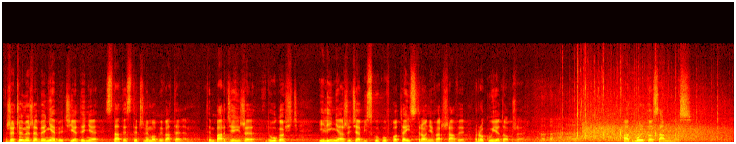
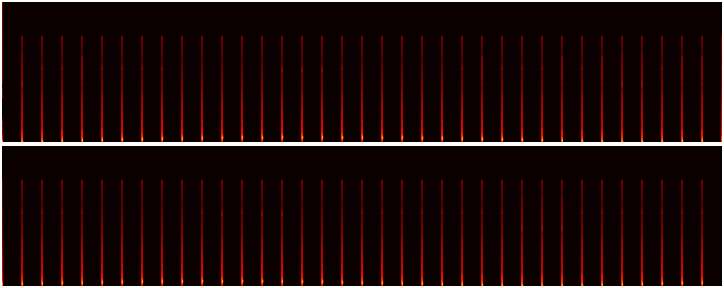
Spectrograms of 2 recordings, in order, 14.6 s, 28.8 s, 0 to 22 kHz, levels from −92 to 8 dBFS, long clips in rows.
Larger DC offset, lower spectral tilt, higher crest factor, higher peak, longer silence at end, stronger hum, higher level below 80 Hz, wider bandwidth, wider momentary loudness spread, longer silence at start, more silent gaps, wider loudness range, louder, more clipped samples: neither; about the same, -4 dB/octave vs -5 dB/octave; second, 20 dB vs 28 dB; about the same, -4 dBFS vs -6 dBFS; second, 0 s vs 3.6 s; neither; about the same, -52 dBFS vs -54 dBFS; about the same, 15.5 kHz vs 16.5 kHz; first, 13 LU vs 1 LU; second, 0.05 s vs 25.2 s; neither; first, 4 LU vs 1 LU; first, -23 LUFS vs -35 LUFS; neither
